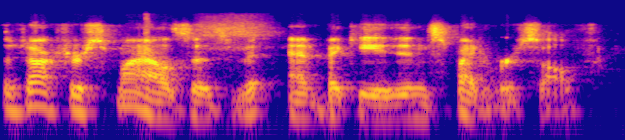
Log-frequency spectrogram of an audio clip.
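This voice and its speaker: A man's voice: lowish voice, animated, moderate pace, gravelly, bright, forceful tone, husky. A man reading scripted scene narration for a radio play, describing the action in the present tense.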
